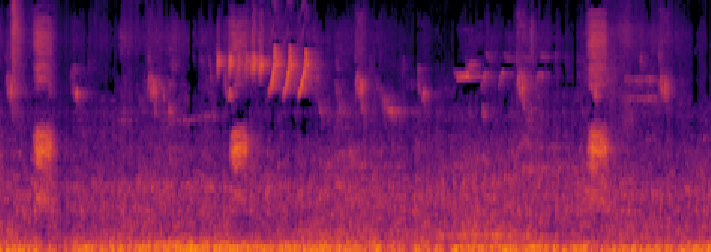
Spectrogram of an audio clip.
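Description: Birds calling: a few short calls, about half a second in, just after three seconds and at about eight seconds, with a quick run of high chirps around four seconds, over a steady low rumble.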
